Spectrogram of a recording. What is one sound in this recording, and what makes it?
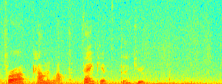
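A woman speaks calmly into a microphone nearby.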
